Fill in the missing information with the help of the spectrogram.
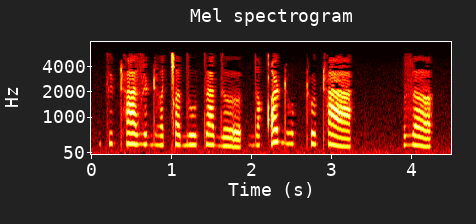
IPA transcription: kʲ ɵ ʈʰ a z ɵ ɖʱ ɐ ǀ ɐ d u t a d ɵ | d ɐ qʼ ɵ ɖʱ o k ʈʰ u ʈʰ a | z ɐ

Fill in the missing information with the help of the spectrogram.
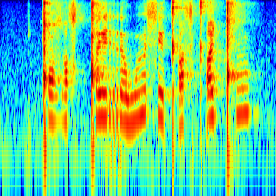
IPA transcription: ǃ ɔ zˤ ɯ sˤ ǃ e r ɤ w ɯ s e kʼ ɛ sˤ kʼ i ǃʰ ɯ

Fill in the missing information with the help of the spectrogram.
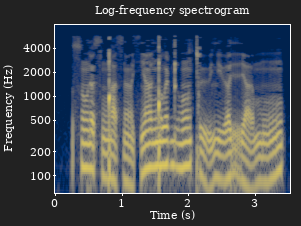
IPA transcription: s õ˥ ɾ œ˨˥ s ŋ͡ǃ a˧˩˧ s ɾ œ̃˨˩ ɐ̯ sʲ ã˥ ɐ̯ ŋ͡ǃ u˥ ɐ̯ ɖʱ õ˥ ǀ ʉ˧˩˧ lʲ ʉ˨˥ ɐ̯ rʲ a˧˩˧ ɐ̯ m ũ˨˥

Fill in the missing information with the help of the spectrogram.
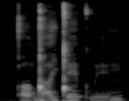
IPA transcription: qʼ ɔ˩ ŋ͡ǃ a̰˥ j ǃ e˧ kʷʼ ḛ˧ m

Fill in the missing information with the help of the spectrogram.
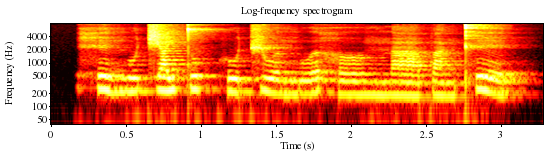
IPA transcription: h e˥˨ ŋ u˧ t͡ɕ a˧˥ j t̪ u˧ k̚ h u˧˩ t͡ɕ u˧˩ ə̯ ŋ u˩˧ ə̯ h ɤː˩ ŋ n aː˩ p a˩ ŋ kʰ e˥˨

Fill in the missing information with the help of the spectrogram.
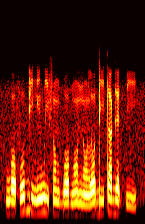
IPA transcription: w ɔ˨ f o˨˦ ɡ i˦˨ n ĩ˨˦ w i˦˨ s ɔ̃˧ ɡ͡b ɔ˧ ɡ ɔ̃˧ n ɔ̃˨ l ɔ˨˦ d i˧ t a˦ ɡ ɛ˦˨ k͡p i˨

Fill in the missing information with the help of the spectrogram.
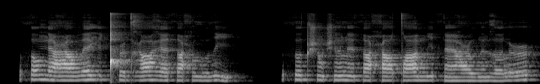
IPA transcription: θ ɔ ŋ æ ʕ ɑ v ɛ j ɪ ǃʰ ə˞ d ɣ ɑ ɣ æ θ ɑ ħ ɣ u ð i | θ ʊ d ʃ ɔ̃ ʃ ə̃ l ɛ̃ θ ɑ ħ ʌ tˤ æ m i θ æ̃ ʕ u ð ə̃ ɣ ʌ l ə˞

